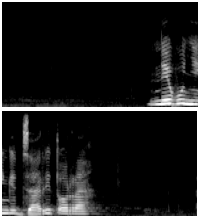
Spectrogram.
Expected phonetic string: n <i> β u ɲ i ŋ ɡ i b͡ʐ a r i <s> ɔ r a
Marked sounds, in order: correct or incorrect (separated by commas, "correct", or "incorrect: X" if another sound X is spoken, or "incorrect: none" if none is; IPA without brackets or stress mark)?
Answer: incorrect: e, incorrect: t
